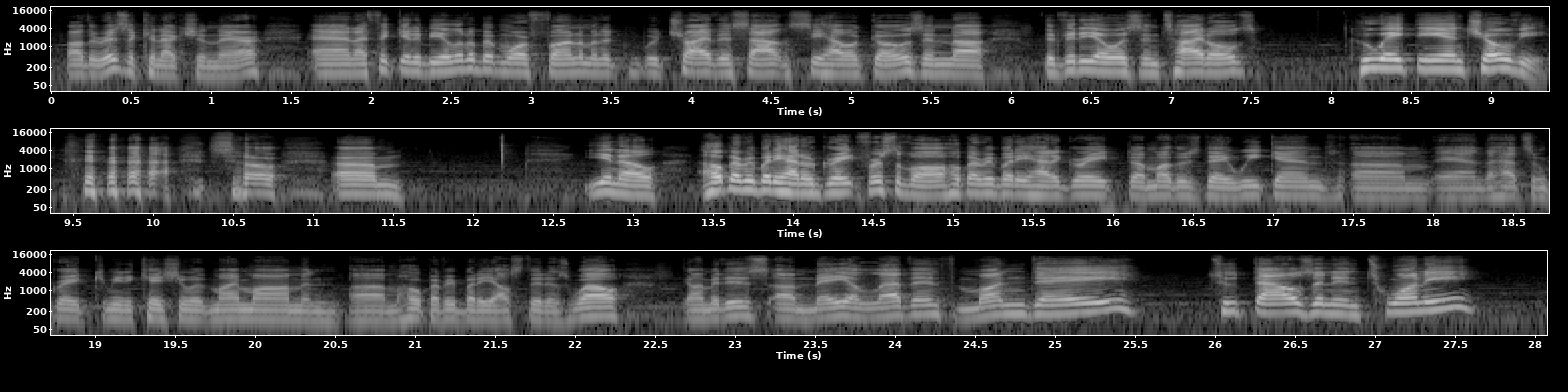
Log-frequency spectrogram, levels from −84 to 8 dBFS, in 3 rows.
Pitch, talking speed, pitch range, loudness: 130 Hz, 190 wpm, 115-155 Hz, -27 LUFS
